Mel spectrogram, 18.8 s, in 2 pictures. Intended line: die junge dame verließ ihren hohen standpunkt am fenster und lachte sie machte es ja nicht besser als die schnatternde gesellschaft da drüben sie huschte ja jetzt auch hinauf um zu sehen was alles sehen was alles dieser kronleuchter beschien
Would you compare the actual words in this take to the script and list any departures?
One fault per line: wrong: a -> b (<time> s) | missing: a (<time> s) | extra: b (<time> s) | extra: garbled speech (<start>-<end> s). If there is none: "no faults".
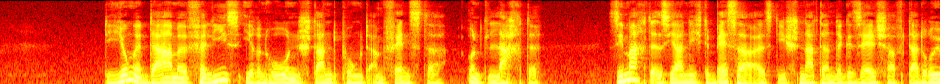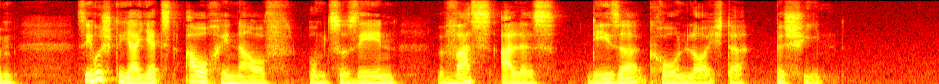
missing: sehen was alles (15.0 s)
